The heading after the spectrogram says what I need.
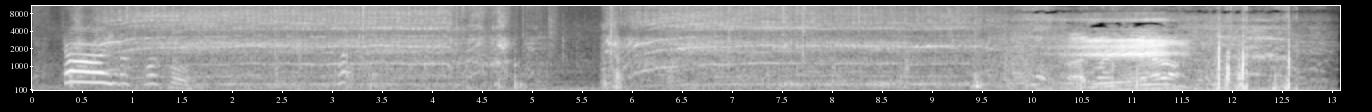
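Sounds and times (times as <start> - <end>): electric toy truck motor whining: 0.4 - 9.8.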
